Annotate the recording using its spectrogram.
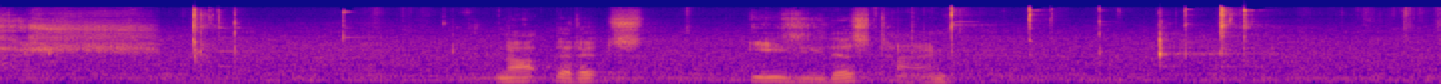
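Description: Metal parts clink as they are handled.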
